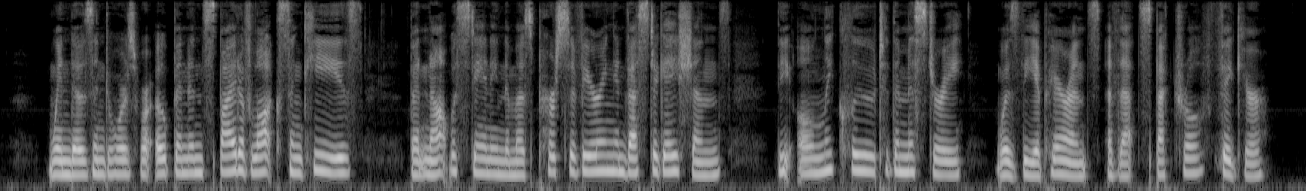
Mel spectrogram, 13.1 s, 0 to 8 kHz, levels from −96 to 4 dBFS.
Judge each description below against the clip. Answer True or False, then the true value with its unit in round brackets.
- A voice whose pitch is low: False (190 Hz)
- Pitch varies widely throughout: False (3.0 semitones)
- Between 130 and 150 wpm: True (140 wpm)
